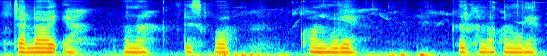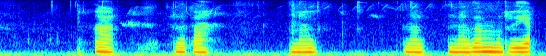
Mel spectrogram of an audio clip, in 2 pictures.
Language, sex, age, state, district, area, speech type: Santali, female, 30-45, Jharkhand, Seraikela Kharsawan, rural, spontaneous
